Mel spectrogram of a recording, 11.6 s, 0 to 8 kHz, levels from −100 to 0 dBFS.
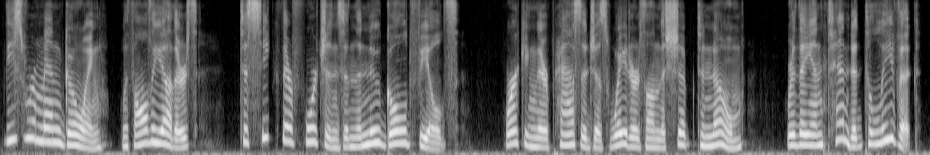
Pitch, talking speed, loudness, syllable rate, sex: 210 Hz, 170 wpm, -16 LUFS, 4.8 syllables/s, female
